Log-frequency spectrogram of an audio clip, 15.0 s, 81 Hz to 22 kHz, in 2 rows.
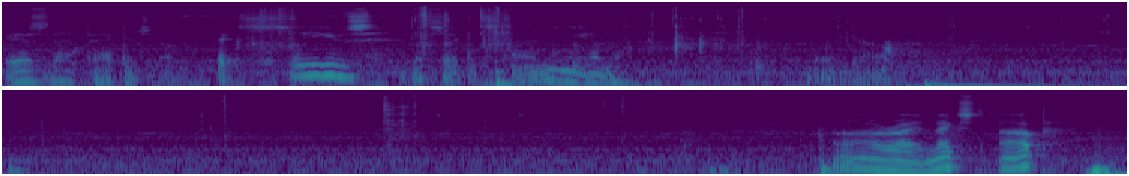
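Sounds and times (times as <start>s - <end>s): cards and sleeves rustling: 1.6s - 13.6s.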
